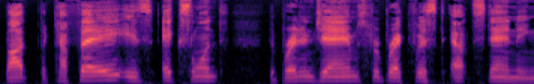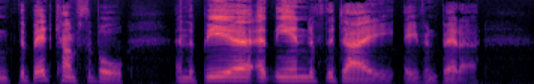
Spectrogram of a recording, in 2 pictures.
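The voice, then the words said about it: Australian accent. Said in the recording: “my appalling Aussie accent”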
